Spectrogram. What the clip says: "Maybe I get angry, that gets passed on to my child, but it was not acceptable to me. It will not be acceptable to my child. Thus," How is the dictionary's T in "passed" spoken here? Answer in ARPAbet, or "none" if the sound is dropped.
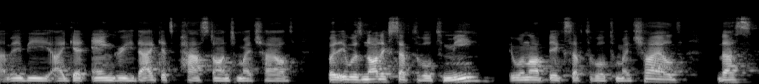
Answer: T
